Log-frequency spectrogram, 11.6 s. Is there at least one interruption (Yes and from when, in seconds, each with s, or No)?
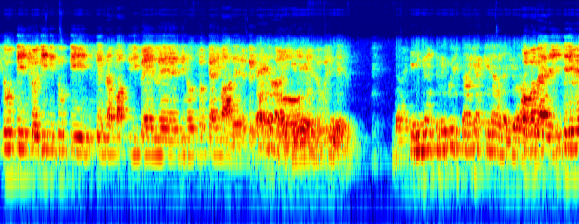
Yes, from 5.1 s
